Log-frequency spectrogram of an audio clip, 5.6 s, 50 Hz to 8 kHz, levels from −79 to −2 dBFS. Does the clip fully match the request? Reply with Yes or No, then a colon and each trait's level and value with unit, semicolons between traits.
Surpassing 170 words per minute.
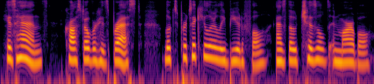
No: average, 150 wpm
